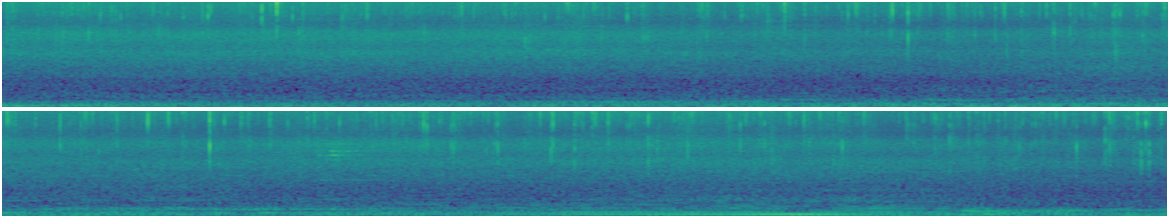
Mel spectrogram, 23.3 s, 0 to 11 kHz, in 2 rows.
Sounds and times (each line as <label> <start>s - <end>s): Rainy Day 0.0s - 23.3s
traffic soundst 6.8s - 23.3s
